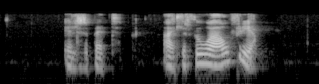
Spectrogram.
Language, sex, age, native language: Icelandic, female, 30-39, Icelandic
